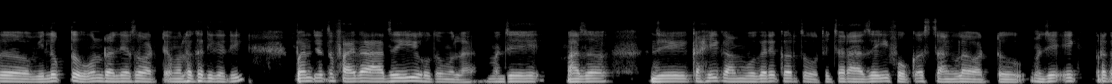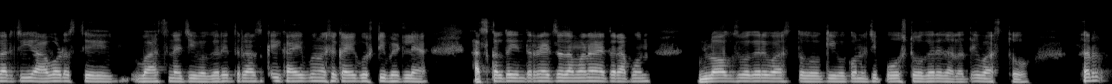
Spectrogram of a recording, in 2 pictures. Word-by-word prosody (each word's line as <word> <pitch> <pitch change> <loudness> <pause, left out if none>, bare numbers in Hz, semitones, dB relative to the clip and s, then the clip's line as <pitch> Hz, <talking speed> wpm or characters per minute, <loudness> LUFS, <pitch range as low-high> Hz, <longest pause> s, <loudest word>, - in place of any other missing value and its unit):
अ, - - +4 0.3
विलुप्त 155 +7 0
होऊन 145 0 +3
राहिली 140 0 +3
असं 140 +1 +1
वाटतं 130 -1 -2
मला 135 +2 +2
कधी-कधी. 145 +1 0 0.5
पण 150 +1 +4
त्याचा 150 +2 -3
फायदा 145 -1 +2
आजही 150 +4 +3
होतो 135 -5 -1
मला. 110 -2 -4 0.2
म्हणजे 135 +1 0 0.3
माझं 135 +1 +2 0.5
जे 135 +1 +4 0.3
काही 150 +2 0
काम 135 -3 -1
वगैरे 140 +2 +1
करतो 140 -3 -1
त्याच्यावर 135 +1 -2
आजही 140 +4 +1
फोकस 140 +1 -1
चांगला 125 0 0
वाटतो. 115 +2 -2 0.3
म्हणजे 140 -2 +1 0.2
एक 155 - -5 0.2
प्रकारची 155 +1 0
आवड 155 +2 +2
असते 150 0 -1 0.5
वाचण्याची 140 0 0
वगैरे 140 +2 +1
तर 155 -2 -1
आज 145 0 -1
काही-काही 150 -2 +1
पण 160 0 -1
अशा 155 +1 +1
काही 150 0 +3
गोष्टी 155 +1 +1
भेटल्या. 140 -2 0 0.5
आजकाल 150 -1 +2
तर - - +4
इंटरनेटचा 155 0 +1
जमाना 155 0 +3
आहे 155 -1 +3
तर 150 - +3
आपण 145 +1 -3 0.5
ब्लॉग्स 145 +2 +3
वगैरे 150 0 +2
वाचतो 140 -1 0
किंवा 140 -1 0
कोणाची 140 0 0
पोस्ट 140 0 0
वगैरे 140 0 +2
झालं 125 -2 -1
ते 150 - -2
वाचतो. 120 -3 -3 0.6
तर 165 +3 +3
140 Hz, 160 wpm, -23 LUFS, 135-150 Hz, 0.6 s, अ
